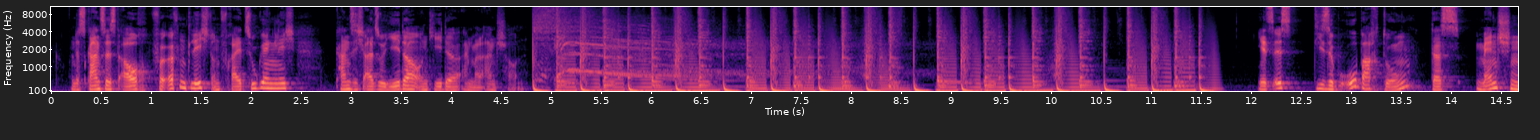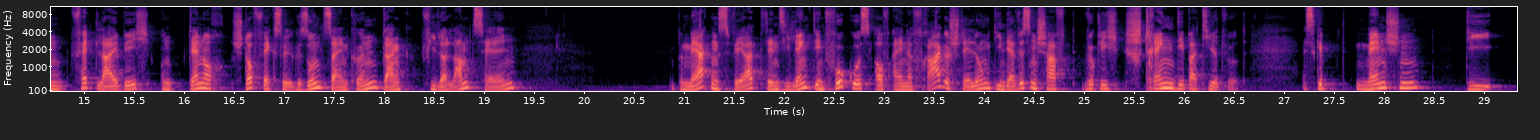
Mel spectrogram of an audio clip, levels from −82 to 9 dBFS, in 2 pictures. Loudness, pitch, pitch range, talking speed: -21 LUFS, 130 Hz, 110-170 Hz, 110 wpm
